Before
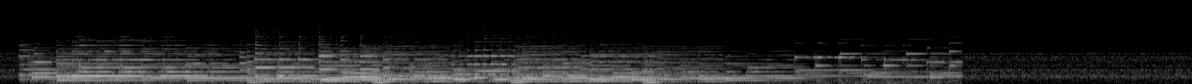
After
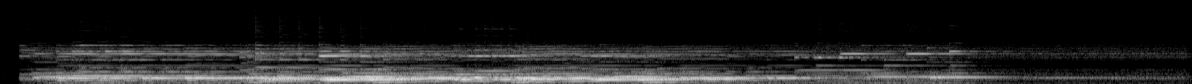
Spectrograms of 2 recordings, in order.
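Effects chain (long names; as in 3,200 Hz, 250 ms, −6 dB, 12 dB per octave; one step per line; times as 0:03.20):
automatic gain control gain up to 9.5 dB
dynamic equaliser 3,300 Hz, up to −6 dB, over −43 dBFS, Q 0.73
dead-zone distortion −48 dBFS
flat-topped bell 830 Hz −15.5 dB 1.3 octaves
phaser with its sweep stopped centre 640 Hz, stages 8
repeating echo 178 ms, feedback 57%, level −16.5 dB
feedback delay network reverb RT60 0.86 s, low-frequency decay 1.5×, high-frequency decay 0.4×, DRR −0.5 dB
level +2 dB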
